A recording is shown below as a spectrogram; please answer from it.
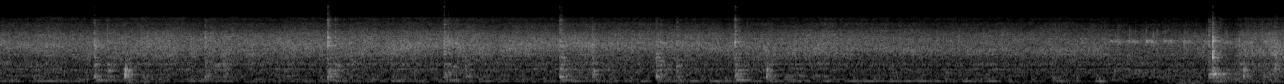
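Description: Meat frying in a pan for a chui jhal meat curry, with a steady, moderate sizzle under repeated scraping clicks of stirring spaced every second or so, with no voices.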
